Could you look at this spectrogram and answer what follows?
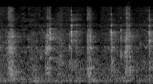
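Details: Cord-and-flywheel fire drill with a new bamboo spindle, worked at speed with heavy pressure: dry rasping rubs, four or five a second, with no squeal. Earlier squeaking meant a glaze, now broken through, so the drill has good friction.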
